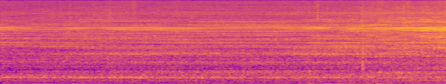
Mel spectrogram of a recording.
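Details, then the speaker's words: Mercedes Sprinter van, coolant heater burner started occasionally to keep it working: steady loud jet-like roar with a faint high whistle, no stumbles; running normally. "if it's clean looks like you can say sounds like a jet engine going"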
